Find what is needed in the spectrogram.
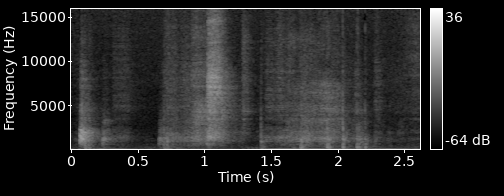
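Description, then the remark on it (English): A broken office chair mechanism clunks and rattles, a string of irregular knocks and creaks, with no voices. “I can't tell if my chair is extremely broken or just locked.”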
